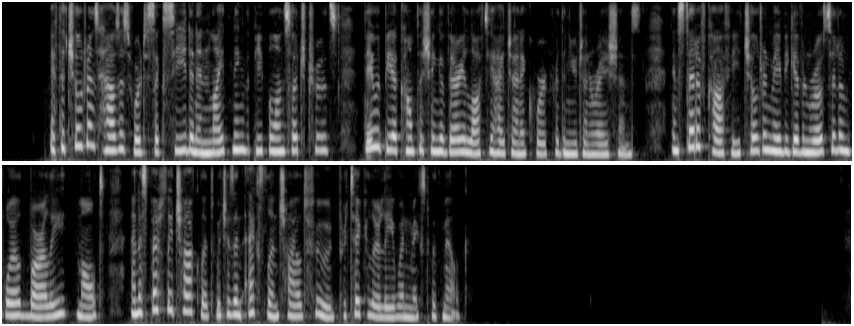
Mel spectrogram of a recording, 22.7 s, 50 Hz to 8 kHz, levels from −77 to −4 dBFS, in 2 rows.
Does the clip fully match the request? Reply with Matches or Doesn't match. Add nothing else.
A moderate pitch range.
Matches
